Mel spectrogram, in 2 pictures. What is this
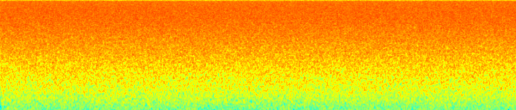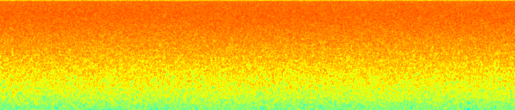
Instrument samples > Synths / Electronic
NOISE Studio Electronics Omega
Noise Oscillator - Studio Electronics Omega :)
Analog, Noise, SE, Studio-Electronics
